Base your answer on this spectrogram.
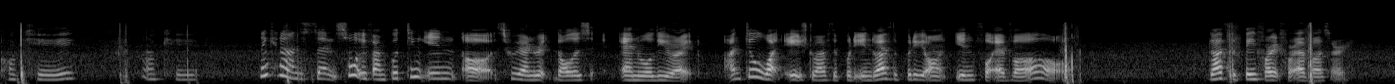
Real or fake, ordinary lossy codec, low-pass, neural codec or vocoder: real; MP3, 64 kbps; 7.2 kHz; none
